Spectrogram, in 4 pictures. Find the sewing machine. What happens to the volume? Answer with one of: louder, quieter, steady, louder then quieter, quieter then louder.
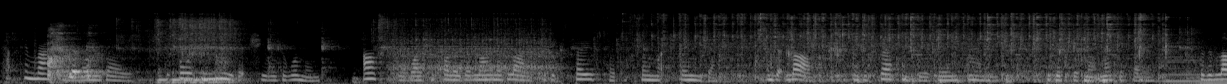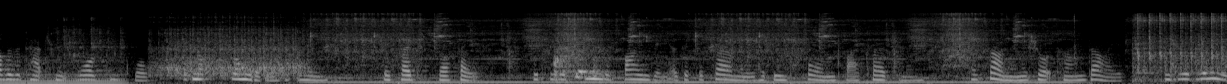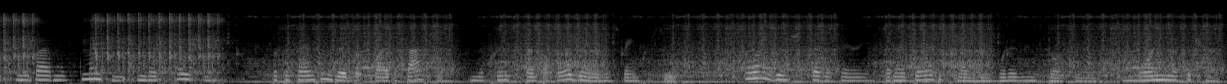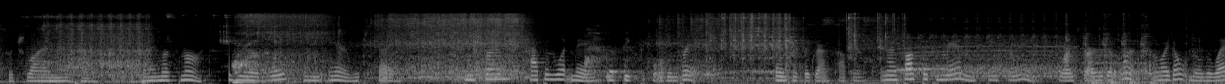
steady.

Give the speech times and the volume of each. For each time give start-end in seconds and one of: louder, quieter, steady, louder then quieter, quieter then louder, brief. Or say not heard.
0.0-49.0 steady.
